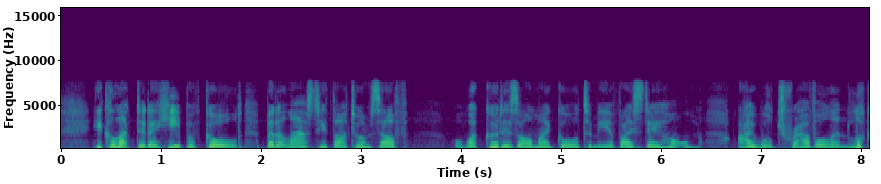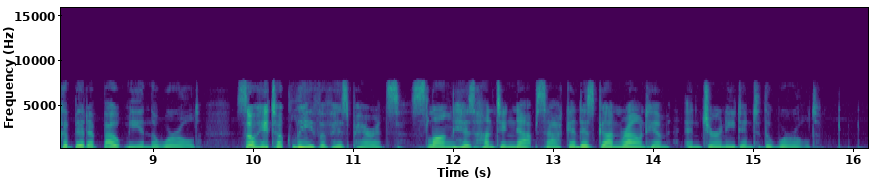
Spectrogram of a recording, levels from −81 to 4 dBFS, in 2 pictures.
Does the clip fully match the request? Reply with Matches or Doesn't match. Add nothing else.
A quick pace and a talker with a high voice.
Matches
